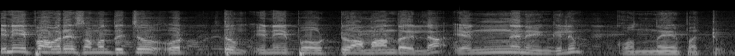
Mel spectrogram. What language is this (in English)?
Malayalam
